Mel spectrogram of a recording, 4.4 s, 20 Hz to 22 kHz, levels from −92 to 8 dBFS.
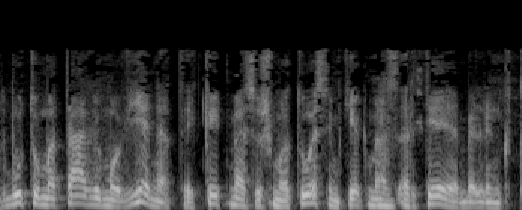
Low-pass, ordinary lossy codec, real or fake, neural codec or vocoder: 9.9 kHz; MP3, 32 kbps; fake; vocoder, 44.1 kHz, 128 mel bands, Pupu-Vocoder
